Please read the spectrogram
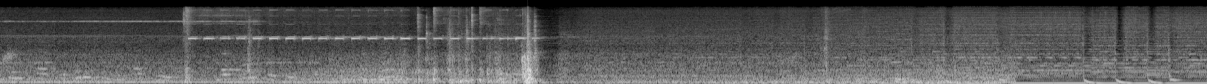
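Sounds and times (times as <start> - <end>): rapid high-pitched beeping: 0.0 - 5.9
train hum: 0.0 - 10.3
train doors thudding shut: 1.8 - 6.2.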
